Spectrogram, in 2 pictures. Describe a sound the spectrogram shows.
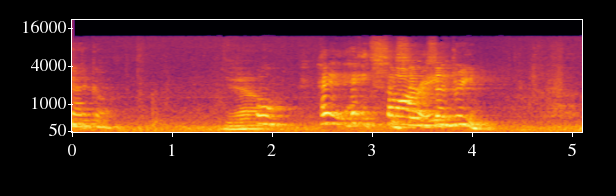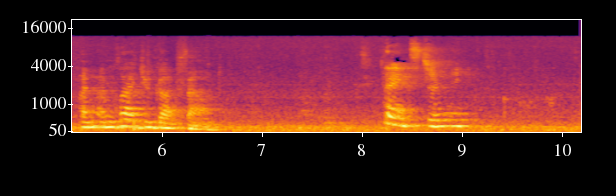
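A woman speaks with animation in an echoing room.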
